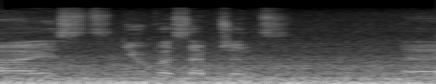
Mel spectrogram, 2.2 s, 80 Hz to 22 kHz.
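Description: Steady low rumble of engine and road noise inside the cabin of a Mercedes Sprinter 4x4 camper van driving on a highway, with a man talking over it.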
